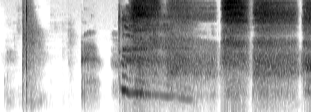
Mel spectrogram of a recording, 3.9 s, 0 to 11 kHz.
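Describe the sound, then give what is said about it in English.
A voice imitates a man straining while lifting 30-pound weights: a sharp intake, then a long, forced groaning exhale that slides downward, followed by a few loud, rhythmic huffing breaths, intense. “He's pushing. He's pushing.”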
